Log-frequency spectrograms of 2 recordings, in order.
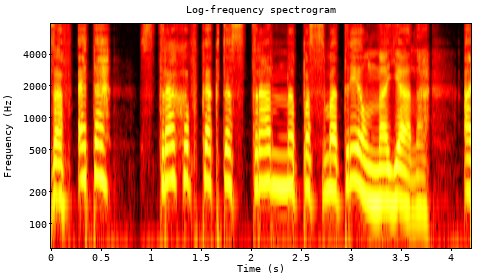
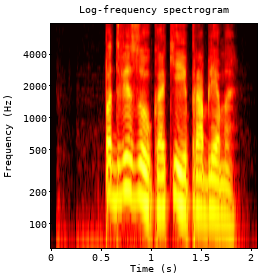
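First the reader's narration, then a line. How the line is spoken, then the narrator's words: Cold, curt after pause. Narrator (Russian): холодно бросил Ян после затянувшейся паузы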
